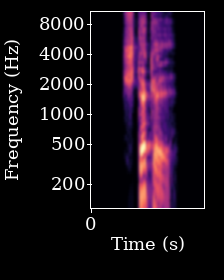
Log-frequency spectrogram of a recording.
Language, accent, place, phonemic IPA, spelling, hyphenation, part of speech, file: German, Germany, Berlin, /ˈʃtœkl̩/, Stöckel, Stö‧ckel, noun, De-Stöckel.ogg
- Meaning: 1. heel (of a shoe) 2. outbuilding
